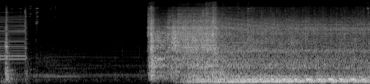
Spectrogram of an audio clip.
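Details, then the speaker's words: Chevette running Keihin CV motorcycle carbs with new idle jets, a reset idle circuit and resealed carbs, dead cold start: quiet crank, then it catches and settles into a fairly steady cold idle with a slight wobble, running much better. "No way. That's running way better. Oh, there we go. Starting to read. She's a little wobbly,"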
